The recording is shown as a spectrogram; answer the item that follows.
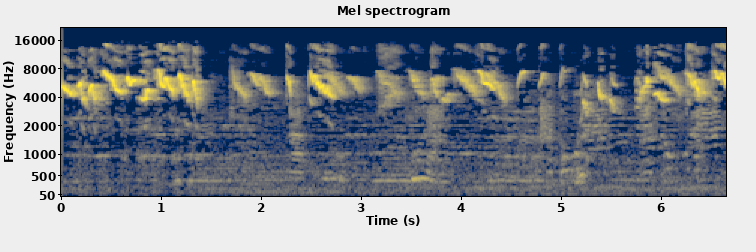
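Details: Rapid, sweet twittering from a white-eye, thin high notes tumbling in irregular clusters separated by brief hushes, about three notes a second.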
